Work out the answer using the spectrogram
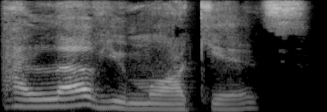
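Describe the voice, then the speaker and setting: A woman's voice: very deep voice, drawn-out words, dark tone, heavily acted. A woman voicing an obsessed, evil female stalker calling on the phone, seductive and menacing.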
